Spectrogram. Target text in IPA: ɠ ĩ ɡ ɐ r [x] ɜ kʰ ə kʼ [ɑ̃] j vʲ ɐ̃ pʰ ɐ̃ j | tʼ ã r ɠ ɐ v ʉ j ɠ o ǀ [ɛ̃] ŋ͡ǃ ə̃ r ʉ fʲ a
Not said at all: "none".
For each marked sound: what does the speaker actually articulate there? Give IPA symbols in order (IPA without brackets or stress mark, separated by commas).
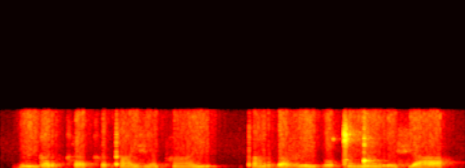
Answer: kʰ, ã, ə̃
